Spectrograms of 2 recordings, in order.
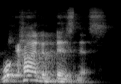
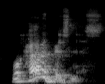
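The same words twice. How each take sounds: First: "What kind of business?" with KIND leaned on and a firmer edge; "What kind of business?" re-read with stress on "kind", a touch louder; corrected reading. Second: Said in the usual way. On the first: Shown as a demonstration. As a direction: press the word "kind" to make it a pointed demand. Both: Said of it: "that's the wrong way to say that".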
